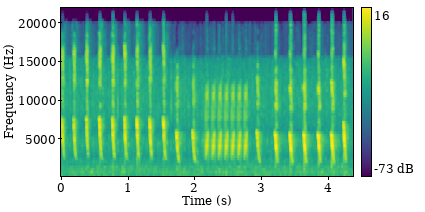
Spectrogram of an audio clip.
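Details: Bulbul song for teaching other cage birds: a steady string of sharp, very high-pitched chip notes, about four or five per second, each bright and clean against a faint hiss.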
